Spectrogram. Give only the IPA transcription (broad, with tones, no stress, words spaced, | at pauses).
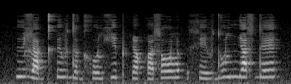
ɨ˥ɮa˩ɡkʰɘ˥vdɐ˩ɡ xo˩lçe˥ pʰi˩qʷɘ˩sɔ˥l | xe˩vdo˥l ɲa˥sdɛ˥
